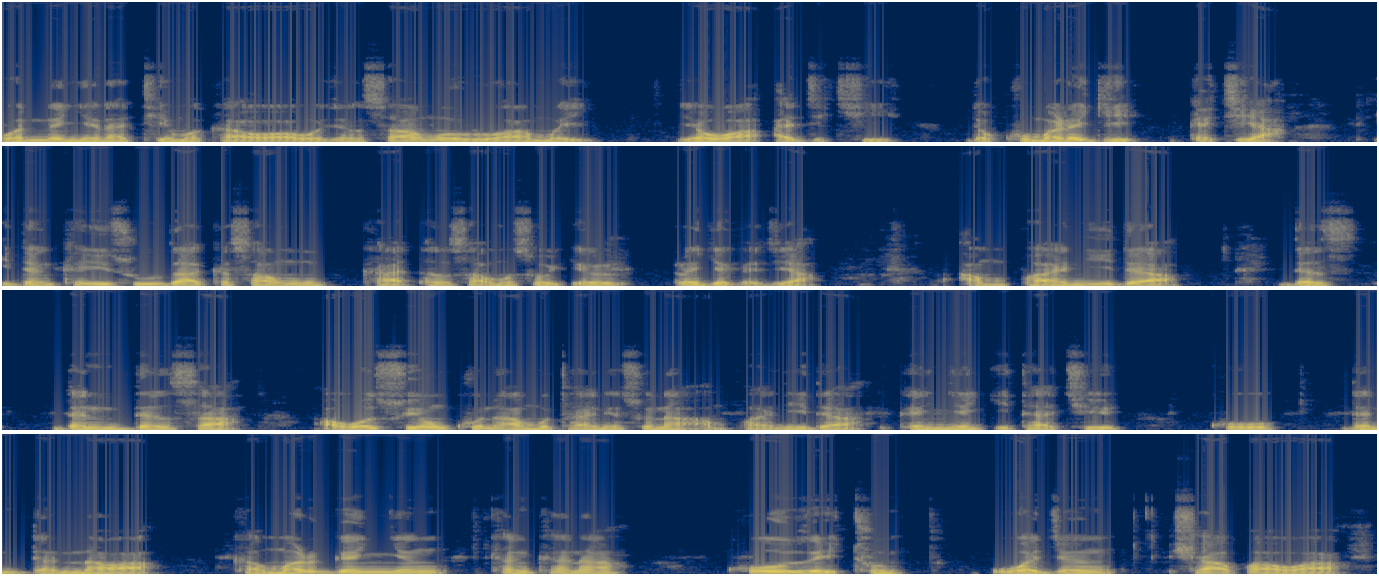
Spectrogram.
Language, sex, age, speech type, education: Hausa, male, 30-45, spontaneous, tertiary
